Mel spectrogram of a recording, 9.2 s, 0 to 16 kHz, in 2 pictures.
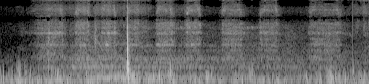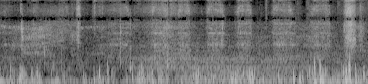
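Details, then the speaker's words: Ford Fiesta MK6 while moving: rough low rumble and grinding drone from a worn rear wheel bearing, overdue for replacement; these cars tend to chew these bearings. "your wheel bearing is probably definitely overdue a change. Now, for some reason, these MK6 Fiestas do have a tendency of completely chewing these wheel bearings."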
